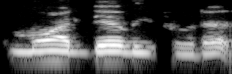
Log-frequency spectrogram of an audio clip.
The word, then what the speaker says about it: Mwadifu: No, more deli food. That's how you say it.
